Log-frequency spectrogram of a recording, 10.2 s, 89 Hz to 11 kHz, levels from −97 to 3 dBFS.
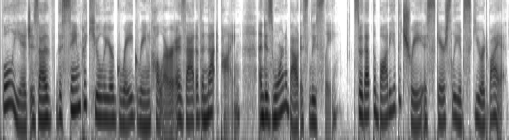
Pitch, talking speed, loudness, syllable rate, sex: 190 Hz, 200 wpm, -18 LUFS, 5.1 syllables/s, female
